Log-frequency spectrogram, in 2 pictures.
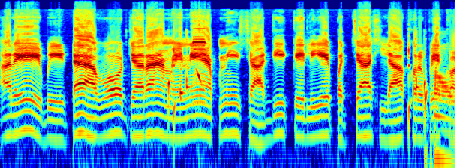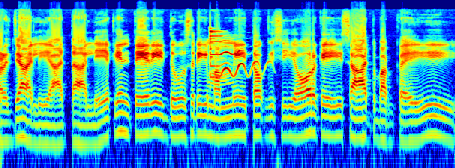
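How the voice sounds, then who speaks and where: A man puts on a cartoonish character voice at a fairly high pitch. He delivers it at a very slow pace. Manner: slow, weak.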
